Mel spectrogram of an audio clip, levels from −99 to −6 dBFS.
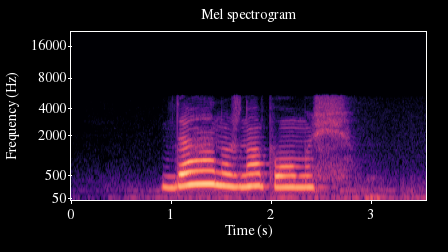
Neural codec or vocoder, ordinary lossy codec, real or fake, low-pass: none; none; real; 5.4 kHz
